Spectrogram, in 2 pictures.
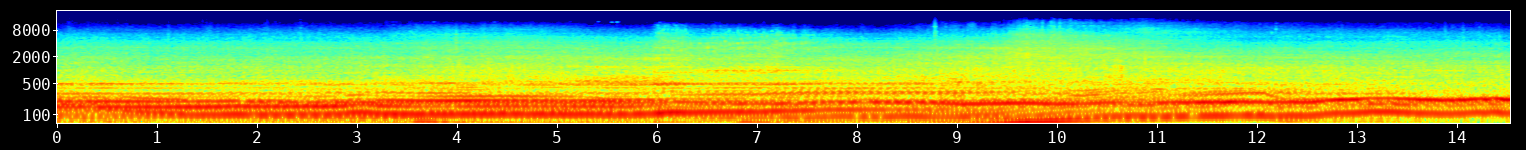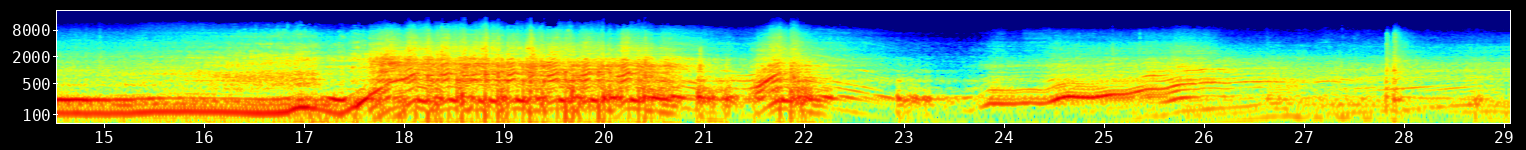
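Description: Sports car engines running steadily at low revs. About 17 seconds in, one accelerates hard away with sharply rising revs, followed by another quick climb in revs a few seconds later, and the sound then fades as it drives off.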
